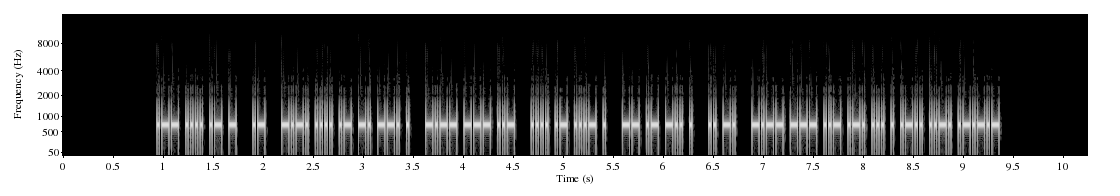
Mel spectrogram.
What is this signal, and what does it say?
Morse code, heard as a keyed tone, about 48 wpm, 700 Hz. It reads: WHAT A CHANGE YOU HAVE MADE IN YOURSELF.
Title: Sentences from Top 600 Words 50wpm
